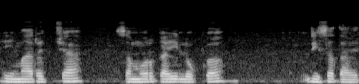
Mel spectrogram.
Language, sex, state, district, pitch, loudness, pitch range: Marathi, male, Maharashtra, Pune, 130 Hz, -14 LUFS, 125-135 Hz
